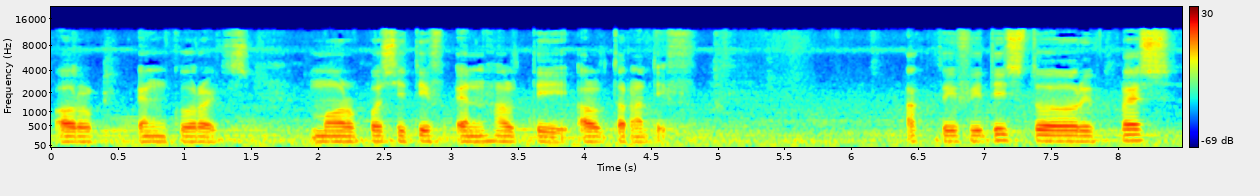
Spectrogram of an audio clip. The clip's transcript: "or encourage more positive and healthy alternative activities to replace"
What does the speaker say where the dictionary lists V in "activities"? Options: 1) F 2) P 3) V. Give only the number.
1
